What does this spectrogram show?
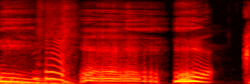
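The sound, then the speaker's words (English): A voice imitates heavy, exhausted breathing in a few loud, strained bursts, with groaning, gasping breaths separated by short pauses and a final clipped breath at the end. “I was like, yo, you were really breathing like that.”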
